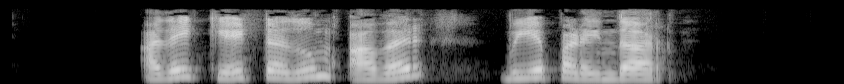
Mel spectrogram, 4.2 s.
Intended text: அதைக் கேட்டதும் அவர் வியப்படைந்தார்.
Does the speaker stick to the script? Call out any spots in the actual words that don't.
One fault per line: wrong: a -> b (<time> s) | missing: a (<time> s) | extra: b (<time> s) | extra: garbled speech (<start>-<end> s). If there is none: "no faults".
no faults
